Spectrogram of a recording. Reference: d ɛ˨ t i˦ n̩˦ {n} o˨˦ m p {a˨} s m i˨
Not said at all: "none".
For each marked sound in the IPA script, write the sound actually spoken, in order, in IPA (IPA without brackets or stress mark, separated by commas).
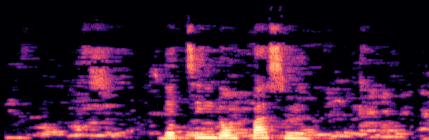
d, a˦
